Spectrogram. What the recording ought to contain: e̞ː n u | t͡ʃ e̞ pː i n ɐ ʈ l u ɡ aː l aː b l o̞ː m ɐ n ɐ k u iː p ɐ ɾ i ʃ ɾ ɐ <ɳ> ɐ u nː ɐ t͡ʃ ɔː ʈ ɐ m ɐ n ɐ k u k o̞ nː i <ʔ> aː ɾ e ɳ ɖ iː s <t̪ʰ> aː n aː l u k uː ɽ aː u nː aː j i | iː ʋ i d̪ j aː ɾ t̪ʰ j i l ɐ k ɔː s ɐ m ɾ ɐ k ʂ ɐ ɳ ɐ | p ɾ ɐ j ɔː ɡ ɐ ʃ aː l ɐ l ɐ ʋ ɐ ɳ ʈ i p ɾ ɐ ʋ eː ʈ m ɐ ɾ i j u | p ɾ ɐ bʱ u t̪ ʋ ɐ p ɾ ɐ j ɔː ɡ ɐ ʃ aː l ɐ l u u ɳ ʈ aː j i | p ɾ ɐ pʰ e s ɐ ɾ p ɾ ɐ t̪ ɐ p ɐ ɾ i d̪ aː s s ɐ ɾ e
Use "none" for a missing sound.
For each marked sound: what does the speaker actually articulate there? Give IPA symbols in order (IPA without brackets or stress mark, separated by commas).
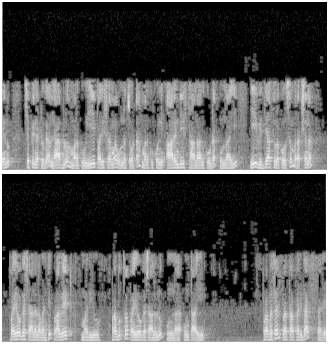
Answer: m, ʔ, t̪ʰ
